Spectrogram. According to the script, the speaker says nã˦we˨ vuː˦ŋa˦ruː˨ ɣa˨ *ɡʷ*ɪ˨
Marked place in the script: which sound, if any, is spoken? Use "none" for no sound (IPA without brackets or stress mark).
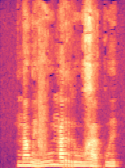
kʷ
